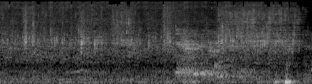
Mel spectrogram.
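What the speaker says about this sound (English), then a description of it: "first thing we're gonna wash poha." Running water pours from a kitchen tap as flattened rice (poha) is rinsed under it, a steady close splashing flow with small clinks near the end.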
